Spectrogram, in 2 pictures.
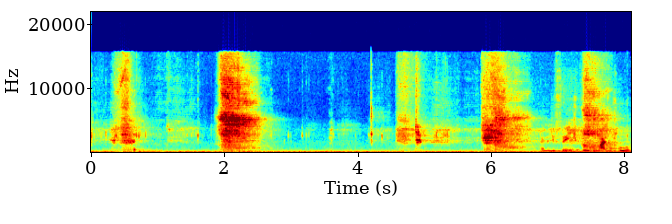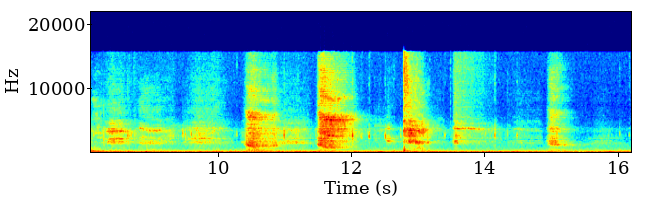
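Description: A man exhales sharply and heavily, close by.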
